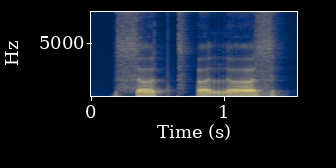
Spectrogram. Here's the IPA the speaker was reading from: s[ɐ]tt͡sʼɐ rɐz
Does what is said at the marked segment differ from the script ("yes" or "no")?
no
